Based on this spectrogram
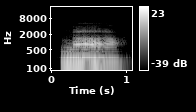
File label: "nga", Wu Chinese; romanization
